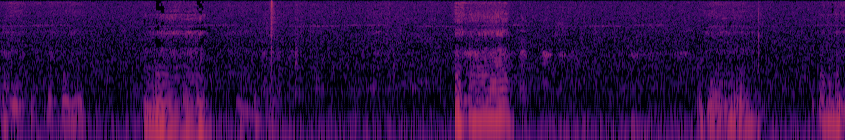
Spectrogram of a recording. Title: Dog snoring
